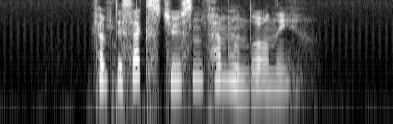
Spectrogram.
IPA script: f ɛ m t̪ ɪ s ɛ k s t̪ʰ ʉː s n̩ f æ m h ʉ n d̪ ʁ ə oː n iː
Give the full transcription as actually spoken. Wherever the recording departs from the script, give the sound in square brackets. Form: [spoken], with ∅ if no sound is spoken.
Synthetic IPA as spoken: f ɛ m t̪ ɪ s ɛ k s t̪ʰ ʉː s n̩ f [ɛ] m h ʉ n d̪ ʁ ə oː n iː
